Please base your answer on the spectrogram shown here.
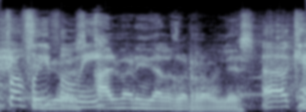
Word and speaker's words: Álvaro Hidalgo-Robles: Álvaro Hidalgo-Robles.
